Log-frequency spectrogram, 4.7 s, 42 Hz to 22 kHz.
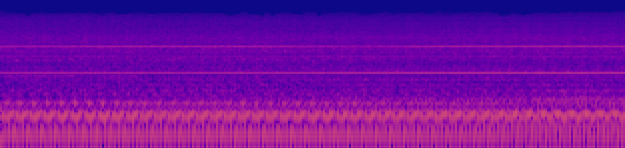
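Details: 1995 Chevy Tahoe V8 started right after a starter motor replacement; the engine settles into a steady, even idle with a smooth low burble and no grinding or whirring from the starter, a normal idle.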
